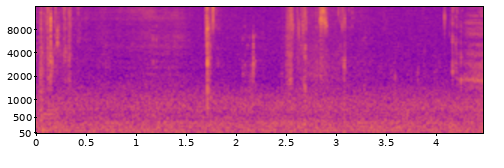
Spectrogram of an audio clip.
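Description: A person chewing a mouthful of soft cooked kokanee salmon, faint, with a few short mouth clicks scattered through.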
